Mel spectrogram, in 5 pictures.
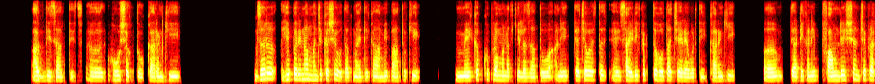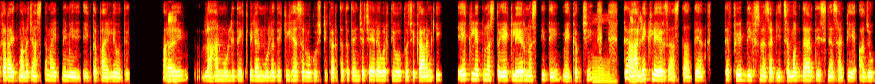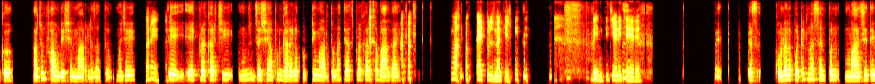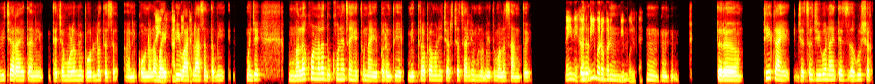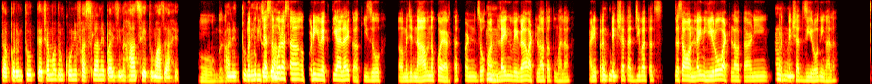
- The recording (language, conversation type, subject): Marathi, podcast, ऑनलाइन आणि वास्तव आयुष्यातली ओळख वेगळी वाटते का?
- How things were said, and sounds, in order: in English: "इफेक्ट"; in English: "लेयर"; chuckle; in English: "लेयर्स"; chuckle; laughing while speaking: "वाह! काय तुलना केली"; chuckle; laugh; laughing while speaking: "नाही"; tapping; in English: "झीरो"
